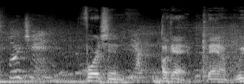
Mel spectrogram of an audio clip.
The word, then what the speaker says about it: Fortune: Is it Fortune? Fortune. Yeah. Fortune? Fortune. Fortune. Fortune. No, it's Fortune.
